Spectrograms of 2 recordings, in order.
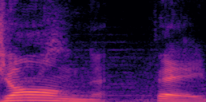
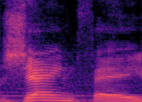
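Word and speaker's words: Zhang Fei: B's Two fiercest officers Jong Fe not Jang Fe Jeong Fe that's how you say it Jong Fe then our aim should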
